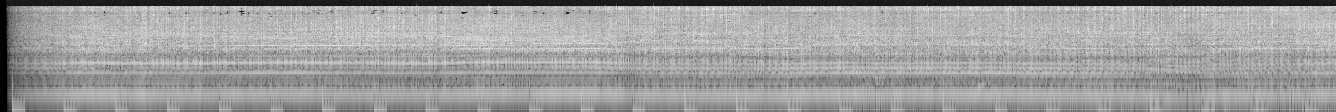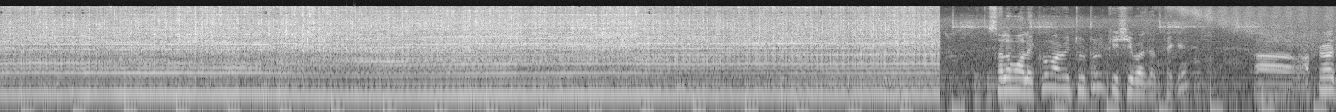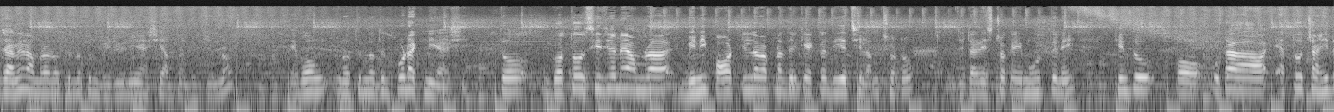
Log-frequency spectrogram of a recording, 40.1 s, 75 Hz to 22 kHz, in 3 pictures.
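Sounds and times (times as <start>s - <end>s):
tines churning dry soil: 0.0s - 22.8s
two-stroke tiller engine running: 0.0s - 22.8s.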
